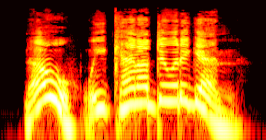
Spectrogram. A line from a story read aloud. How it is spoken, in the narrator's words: Levchin cried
